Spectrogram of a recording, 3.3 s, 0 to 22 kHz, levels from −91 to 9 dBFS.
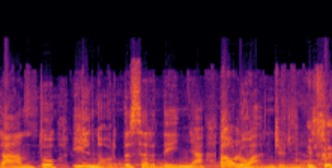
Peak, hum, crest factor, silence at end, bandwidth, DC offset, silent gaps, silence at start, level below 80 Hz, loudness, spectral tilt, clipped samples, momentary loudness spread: -2 dBFS; none; 12 dB; 0 s; 15 kHz; under 0.1%; none; 0 s; -36 dBFS; -14 LUFS; -5 dB/octave; under 0.1%; 4 LU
